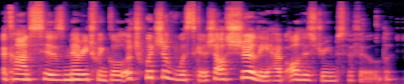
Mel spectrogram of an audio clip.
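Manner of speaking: ordinary talk, nothing marked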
